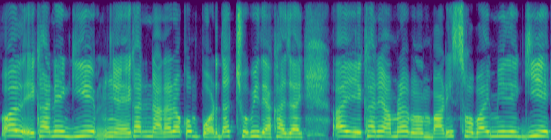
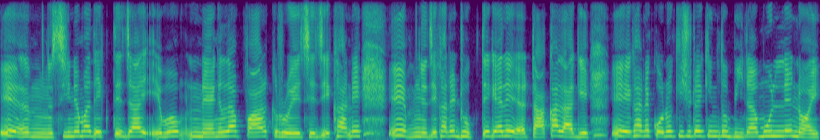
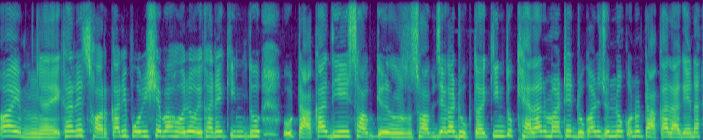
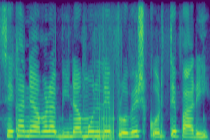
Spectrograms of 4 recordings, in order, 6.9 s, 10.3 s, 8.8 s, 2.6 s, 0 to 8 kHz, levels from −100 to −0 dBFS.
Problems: background sounds at intervals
